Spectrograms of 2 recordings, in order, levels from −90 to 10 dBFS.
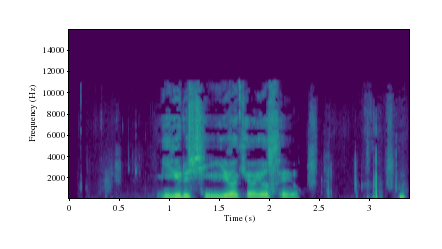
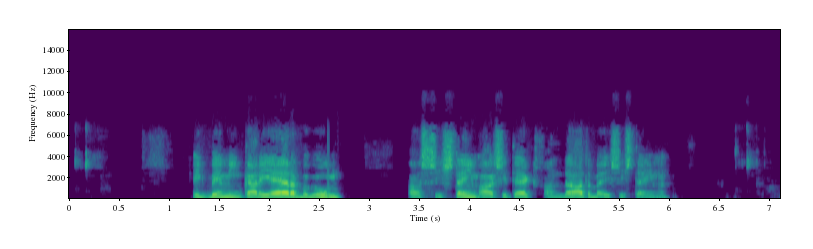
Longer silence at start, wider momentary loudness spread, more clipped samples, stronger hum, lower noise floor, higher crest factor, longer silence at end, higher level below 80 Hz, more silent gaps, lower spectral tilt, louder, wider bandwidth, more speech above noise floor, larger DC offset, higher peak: second, 0.9 s vs 1.25 s; about the same, 19 LU vs 17 LU; neither; neither; second, -57 dBFS vs -77 dBFS; about the same, 18 dB vs 20 dB; second, 0.05 s vs 1.15 s; about the same, -58 dBFS vs -60 dBFS; neither; about the same, -5.5 dB/octave vs -5.5 dB/octave; about the same, -21 LUFS vs -19 LUFS; first, 11.5 kHz vs 7.2 kHz; second, 36 dB vs 59 dB; neither; second, -6 dBFS vs 0 dBFS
